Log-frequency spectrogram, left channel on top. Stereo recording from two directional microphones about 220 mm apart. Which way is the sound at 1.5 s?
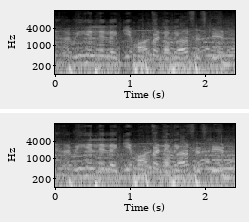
45° left (ahead or behind).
